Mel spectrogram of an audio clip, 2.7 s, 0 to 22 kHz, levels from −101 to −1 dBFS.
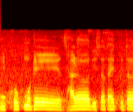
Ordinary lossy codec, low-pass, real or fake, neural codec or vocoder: none; 7.2 kHz; real; none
